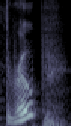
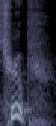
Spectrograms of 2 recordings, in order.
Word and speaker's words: Throop: So is that Throop? – No, it's Troop. – It's Troop. – Which I didn't... Yes. – Okay, so the H is silent.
